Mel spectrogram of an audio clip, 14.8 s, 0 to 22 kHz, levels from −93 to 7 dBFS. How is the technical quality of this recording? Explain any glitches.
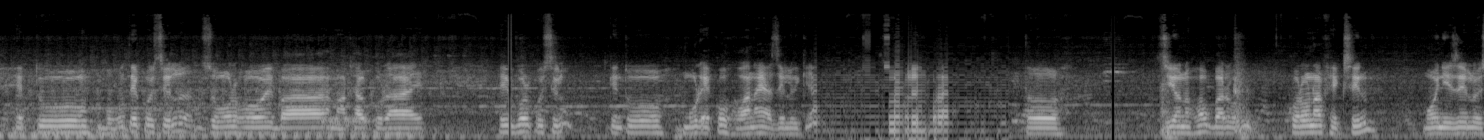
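The recording has two kinds of fault: brief dropouts at joins and a stretch of mechanical buzzing.

Gap at a join of encoded pieces, at 5.08 to 5.11 s (28 ms) and 11.11 to 11.14 s (about 34 ms), six seconds apart. The audio appears to have been encoded in separate pieces and joined without trimming the encoder's start-up delay and end padding. That leaves a short hole of silence in continuous sound, with edges blurred by the codec, before the sound resumes from exactly where it stopped.

Robotic sound from repeated short buffers, from 8.14 to 10.08 s. The audio turns into a rigid, metallic buzz pitched at 188 Hz that only loosely follows the underlying sound. This is likely caused by new audio arriving too slowly, with the playback software repeating its last tiny chunk, about 5.3 ms long, to fill the time. Most of the real audio in that stretch is skipped, and the fixed repetition rate imposes its own steady tone.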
